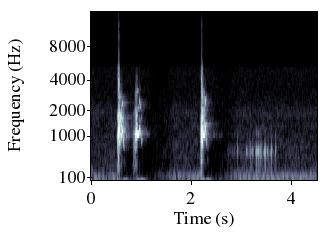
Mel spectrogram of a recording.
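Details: Strudel the Morkie barks like crazy at the camera, giving a quick double bark followed by a single sharp bark, then a low drone and faint hum.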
